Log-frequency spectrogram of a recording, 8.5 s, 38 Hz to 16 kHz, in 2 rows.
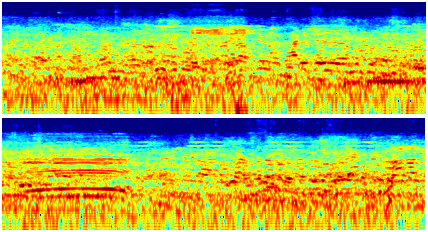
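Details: Cattle at the Moukhora bull cattle market on 31 August 2025. A low, drawn-out moo rises and falls near the middle, under steady crowd chatter and people bargaining over prices.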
